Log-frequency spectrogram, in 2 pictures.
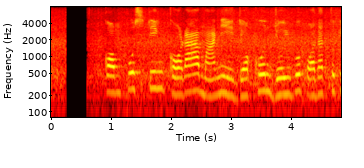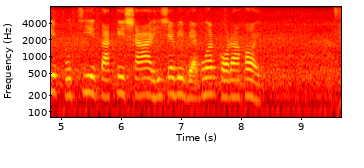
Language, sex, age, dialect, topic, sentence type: Bengali, female, 46-50, Standard Colloquial, agriculture, statement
